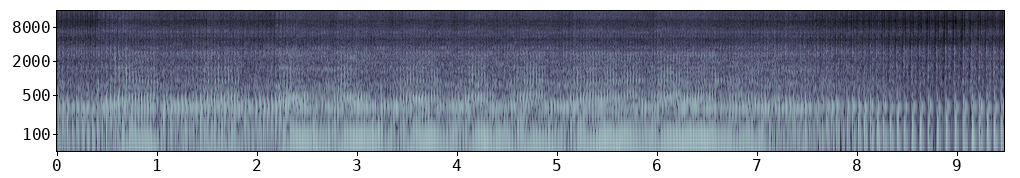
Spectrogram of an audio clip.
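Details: 2006 Zhejiang Kangdi 250cc kart with a big-bore cylinder, first start after teardown and reassembly: the single fires up and holds a steady, even thumping idle with no knocks or misses. Sounds healthy; it was shut off shortly after for cooling.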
